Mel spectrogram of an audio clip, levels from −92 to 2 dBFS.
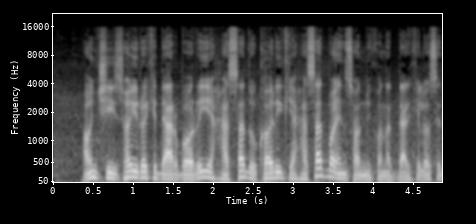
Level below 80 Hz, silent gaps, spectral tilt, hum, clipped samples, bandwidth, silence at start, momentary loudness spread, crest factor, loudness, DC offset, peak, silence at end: -42 dBFS; none; -5.5 dB/octave; none; under 0.1%; 16 kHz; 0.05 s; 6 LU; 18 dB; -17 LUFS; under 0.1%; 0 dBFS; 0 s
